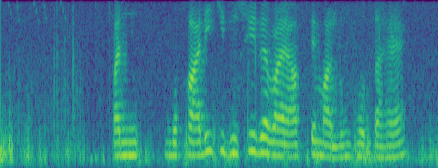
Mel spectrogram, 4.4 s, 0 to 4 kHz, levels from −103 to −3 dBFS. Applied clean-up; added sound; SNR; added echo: none; Bird vocalization, bird call, bird song; 11 dB; none.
